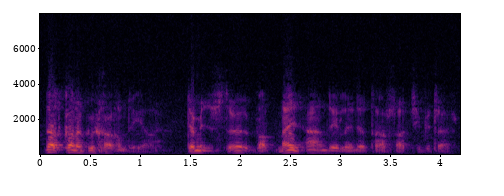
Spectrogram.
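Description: A man acting in a radio play as a smooth, discreet broker of shady gold deals, formal, courteous and cautioning. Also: rumbling low, very animated, moderate pace, exaggerated voice. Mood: smooth assurance. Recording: hissy, noisy old radio recording.

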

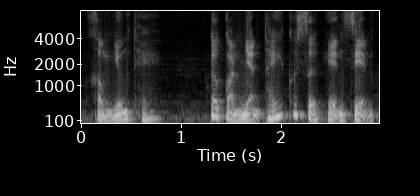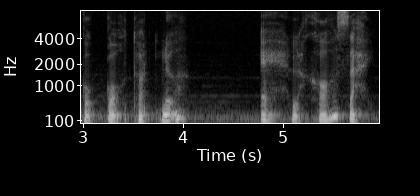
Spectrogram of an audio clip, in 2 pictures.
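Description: Man playing grave, husky exorcist master. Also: lowish voice, animated, normal speed, warm tone, faint music behind. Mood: troubled, grave. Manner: solemn, pronouncing. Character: grave exorcist sorcerer master, solemn and commanding.

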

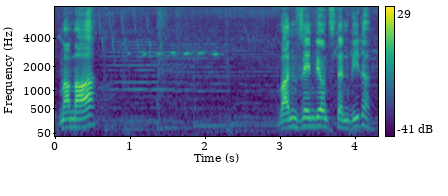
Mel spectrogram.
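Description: An actor playing a devoted, patient grown son who also narrates a literary radio play in a measured, gentle, melancholy way. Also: male voice, fairly high pitch, steady tone, music in the background. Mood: pleading.

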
